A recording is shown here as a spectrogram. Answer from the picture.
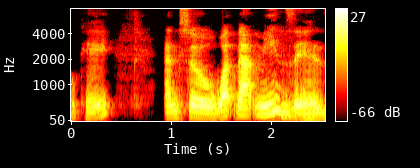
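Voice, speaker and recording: A woman with a slight Jamaican accent speaks with very wide swings in pitch. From Jamaica, Kingston. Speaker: personal development and spirituality channel host. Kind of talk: motivational talk to camera.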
